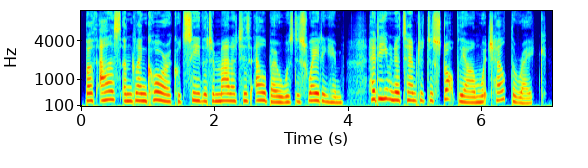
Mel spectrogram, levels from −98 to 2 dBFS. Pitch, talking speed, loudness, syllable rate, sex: 240 Hz, 210 wpm, -18 LUFS, 5.6 syllables/s, female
